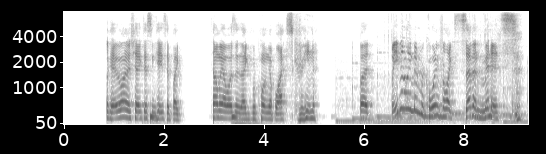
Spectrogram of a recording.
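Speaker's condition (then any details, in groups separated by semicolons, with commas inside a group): No condition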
